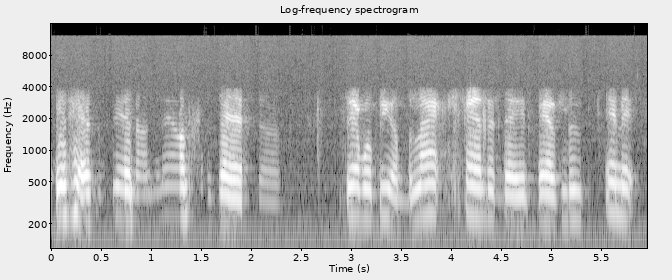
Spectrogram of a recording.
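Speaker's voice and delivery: talking away from the mouthpiece; phone held away. Real, not acted. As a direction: voice far from the phone. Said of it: "you gotta talk into the phone".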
